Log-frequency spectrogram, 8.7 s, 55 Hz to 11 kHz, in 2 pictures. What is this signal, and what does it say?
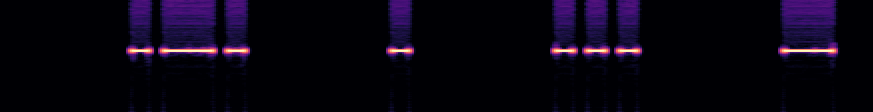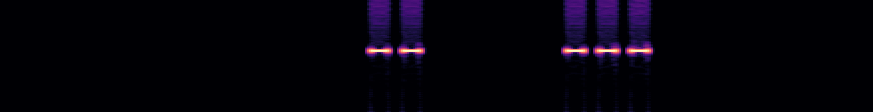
Morse code, heard as a keyed tone, about 15 wpm, spaced as for 8 wpm, 1000 Hz. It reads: REST IS
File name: qotdfiles / 8wpm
